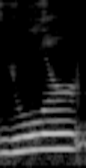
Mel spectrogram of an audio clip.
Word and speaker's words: Euler: see this word right here that looks like Euler it's actually pronounced Euler it's a Swiss mathematician he actually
